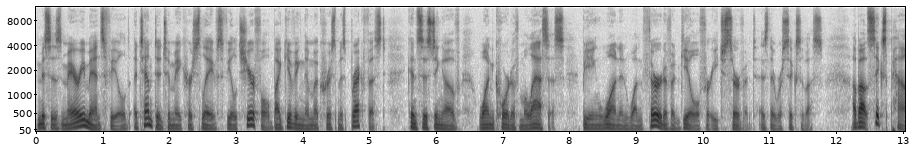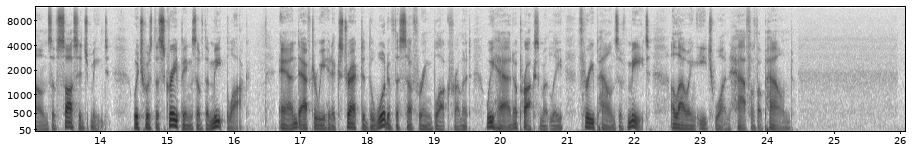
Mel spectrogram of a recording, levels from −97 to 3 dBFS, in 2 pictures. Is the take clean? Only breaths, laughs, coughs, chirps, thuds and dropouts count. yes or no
yes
